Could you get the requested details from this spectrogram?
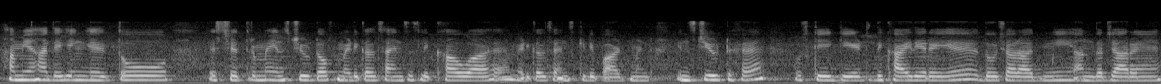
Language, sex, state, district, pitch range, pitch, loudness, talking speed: Hindi, female, Uttar Pradesh, Varanasi, 185-205 Hz, 195 Hz, -18 LUFS, 170 wpm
